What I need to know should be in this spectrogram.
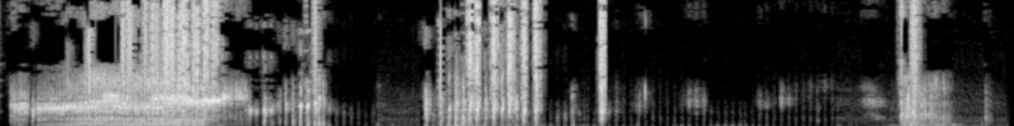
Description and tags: Gassy Fart
butt, fart, gas, gross, poop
